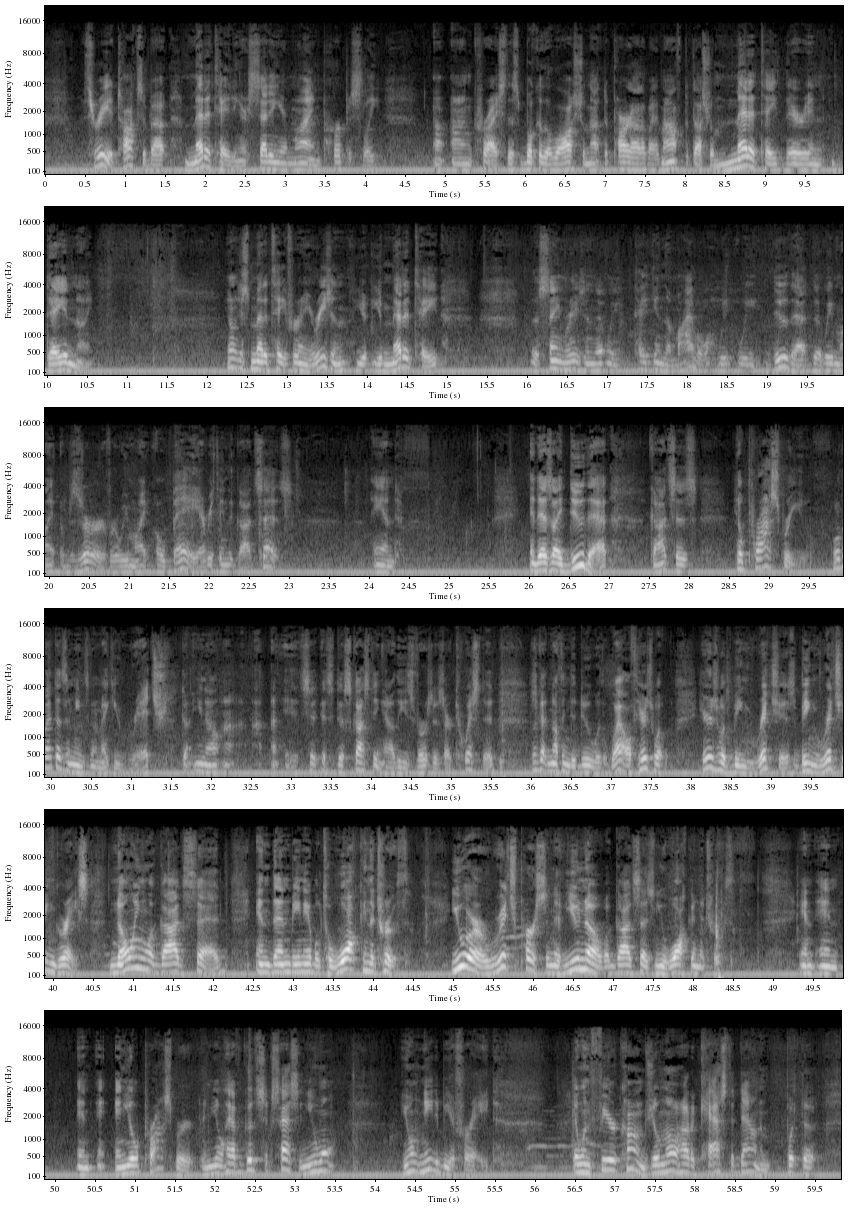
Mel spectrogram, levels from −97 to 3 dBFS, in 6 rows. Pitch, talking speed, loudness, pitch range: 125 Hz, 185 wpm, -23 LUFS, 120-140 Hz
